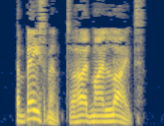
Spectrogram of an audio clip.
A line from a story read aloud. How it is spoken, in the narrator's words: Blaze said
